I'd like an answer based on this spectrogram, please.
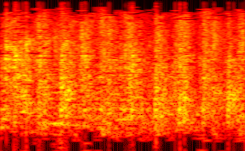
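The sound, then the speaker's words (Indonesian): Applause from an audience thanking two panel speakers after a discussion: a steady, dense patter of many hands clapping at once, loud and even throughout the short stretch. “Dan kita mari aplaus kepada kedua beliau.”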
